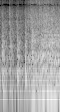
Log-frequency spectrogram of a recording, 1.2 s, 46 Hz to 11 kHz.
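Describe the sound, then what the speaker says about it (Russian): A 2000 Isuzu Rodeo's 2.2-litre X22SI petrol engine starting, a few cranking pulses giving way to a steady, loud close-up running drone with no voices. "Запуск двигателя."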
